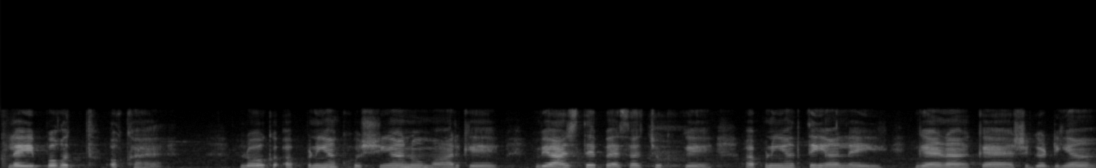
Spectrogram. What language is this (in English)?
Punjabi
